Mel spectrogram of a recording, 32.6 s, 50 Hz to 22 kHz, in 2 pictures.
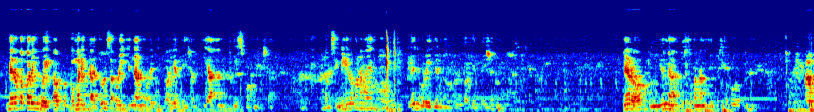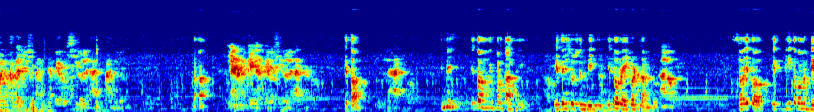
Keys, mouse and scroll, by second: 7.8 0, 7.9 Return, 13.7 ctrl+y, 14.0 ctrl+y, 14.4 ctrl+y, 14.8 ctrl+y, 16.3 ctrl+shift+z, 17.2 ctrl+z, 19.0 click.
